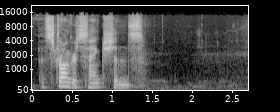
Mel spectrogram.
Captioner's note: speaking French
